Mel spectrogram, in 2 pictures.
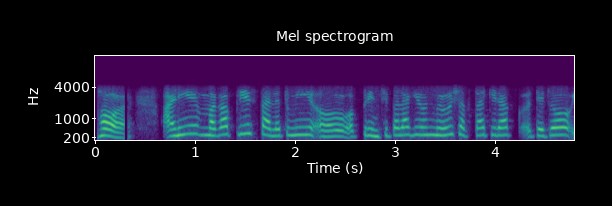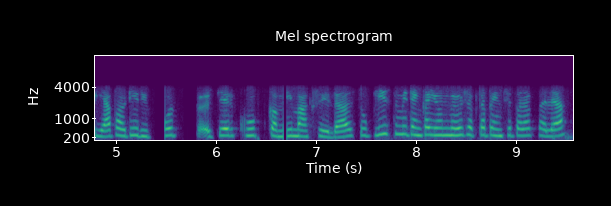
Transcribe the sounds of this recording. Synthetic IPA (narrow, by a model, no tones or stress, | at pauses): ɦɔaɽ̃iməɡapliːd͡zt̪ʰaljat̪um̤iːəpɾinsipəlakjeunmiɭuːɕəkt̪akit̪at̪jat͡sɔjafaʋʈiːɾipoɾʈ̚t͡ɕeɾkʰuːp̚kəmiːmaksilasopliːd͡zt̪umiːt̪ẽŋkajeunmiɭuːɕək̚t̪apɾinsipəlak̚tʰalja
